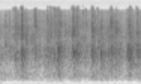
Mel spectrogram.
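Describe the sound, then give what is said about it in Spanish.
An audience applauds in praise to the Lord after a prayer, many hands clapping in a dense, steady patter that holds at an even level throughout, with no voices over it. “De un aplauso alabanza al Señor.”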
